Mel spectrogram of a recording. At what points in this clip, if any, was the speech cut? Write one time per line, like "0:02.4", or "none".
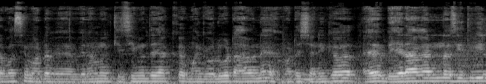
0:03.6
